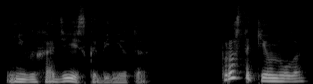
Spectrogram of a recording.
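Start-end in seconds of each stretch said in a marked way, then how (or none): 0.1-1.5 lower, softer male request; male character voice. A narrator's reading. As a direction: ask her to stay put. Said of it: "попросил". (тихая мужская просьба)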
